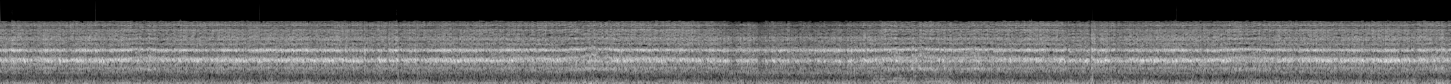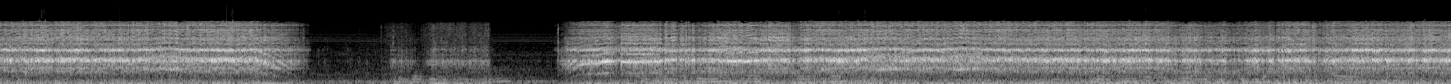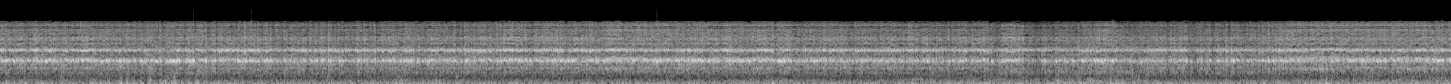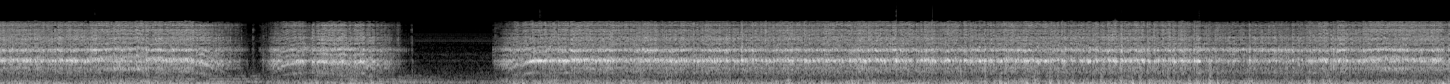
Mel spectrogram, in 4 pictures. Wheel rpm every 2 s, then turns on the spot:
160, 160, 160, 160, 160, 160, 160, 160, 90, 10, 130, 160, 160, 160, 160, 160, 160, 160, 160, 160, 160, 160, 130, 70, 120, 160, 160, 160, 160.
none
